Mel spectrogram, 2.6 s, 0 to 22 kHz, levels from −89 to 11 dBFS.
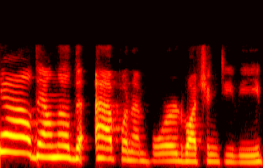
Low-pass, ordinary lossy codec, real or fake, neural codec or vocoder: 7.2 kHz; AAC, 48 kbps; real; none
